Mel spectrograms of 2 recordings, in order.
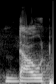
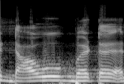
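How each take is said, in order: First: डाउट as one syllable, B silent; correct pronunciation. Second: डाउ बट split in two, with the silent B sounded as बट; wrong spelling pronunciation. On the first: Teacher giving children the right form: डाउट, B silent. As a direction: say डाउट cleanly, no B sound. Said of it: "इसको नहीं पढ़ा जाएगा". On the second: Teacher showing children the wrong way: डाउ बट with B pronounced. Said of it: "डाउ बट ऐसे नहीं पढ़ेंगे". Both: Shown as a demonstration.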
